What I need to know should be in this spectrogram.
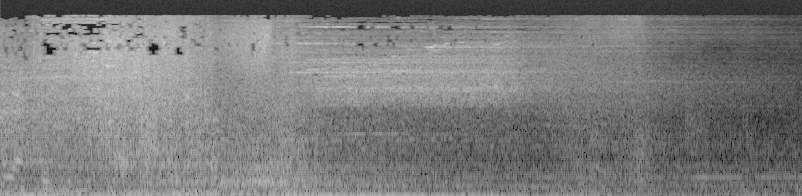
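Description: A loud victory fanfare bursts out with a booming blast and fades away.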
